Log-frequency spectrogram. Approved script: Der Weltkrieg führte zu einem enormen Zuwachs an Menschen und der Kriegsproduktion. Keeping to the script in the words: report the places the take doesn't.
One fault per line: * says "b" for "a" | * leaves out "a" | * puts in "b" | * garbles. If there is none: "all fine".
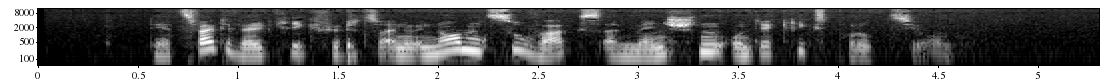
* puts in "Zweite"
